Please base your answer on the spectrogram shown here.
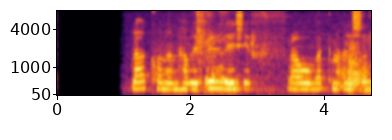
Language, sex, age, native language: Icelandic, other, 12, Icelandic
